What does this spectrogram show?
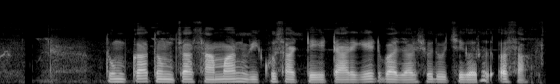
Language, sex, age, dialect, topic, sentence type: Marathi, male, 25-30, Southern Konkan, banking, statement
